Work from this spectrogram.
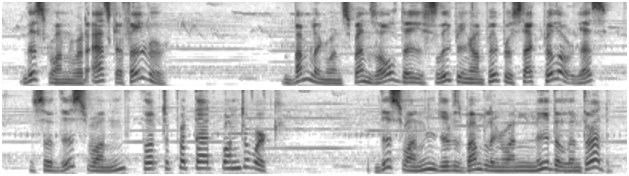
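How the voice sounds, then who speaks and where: Over faint background music, a man in a put-on character voice speaks at a moderate pace with fairly high pitch. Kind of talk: third-person self-reference, broken speech. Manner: put-on creature voice.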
